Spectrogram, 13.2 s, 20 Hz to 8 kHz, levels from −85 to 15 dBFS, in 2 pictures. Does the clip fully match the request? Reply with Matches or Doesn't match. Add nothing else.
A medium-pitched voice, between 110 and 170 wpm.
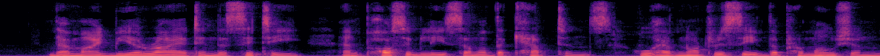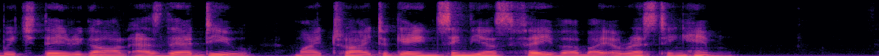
Matches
